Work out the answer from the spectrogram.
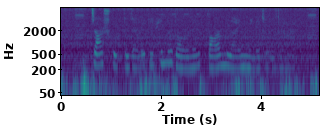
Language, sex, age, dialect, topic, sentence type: Bengali, female, 18-24, Standard Colloquial, agriculture, statement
